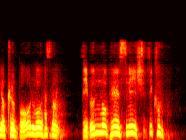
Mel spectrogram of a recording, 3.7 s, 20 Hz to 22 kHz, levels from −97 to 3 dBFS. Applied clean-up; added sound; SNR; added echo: neural mask model DeepFilterNet 3.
